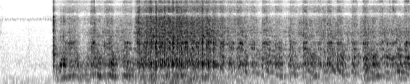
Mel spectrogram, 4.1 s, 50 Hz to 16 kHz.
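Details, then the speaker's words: Abandoned 1977 Chevy Camaro on booster with carb cleaner: fast, uneven cranking with weak catches that never take hold. "You know, we probably might not have fire. Maybe not. Maybe the battery's getting a little bit low from cranking."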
